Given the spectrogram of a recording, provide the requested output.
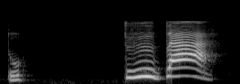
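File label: "zi3dan4", Mandarin Chinese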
